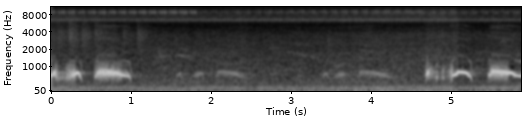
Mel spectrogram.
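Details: Spotted dove in forest repeating the banggo lure call aimed at a rival: a phrase of short coos and a long falling coo, a pause with faint distant coos, then another full phrase.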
